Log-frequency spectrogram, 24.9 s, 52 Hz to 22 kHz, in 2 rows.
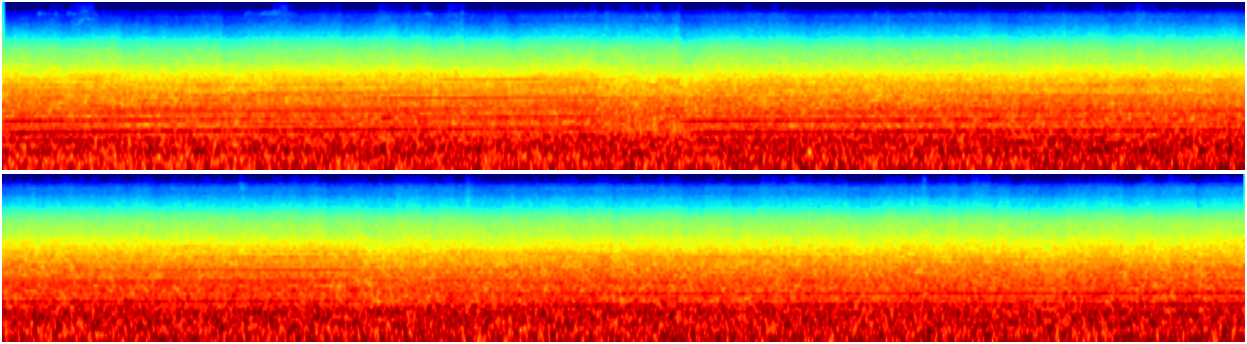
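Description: A Porsche Cayman 987.1 cruising on a test drive, loud steady engine drone with harmonic whine rising and dipping as gears change, plus constant road and wind rumble, no talk.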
